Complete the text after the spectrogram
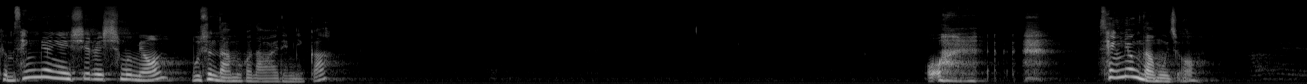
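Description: A woman speaks calmly into a microphone, pausing between phrases.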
